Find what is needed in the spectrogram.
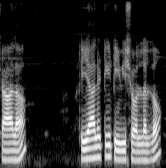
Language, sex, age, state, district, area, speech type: Telugu, male, 18-30, Telangana, Khammam, urban, spontaneous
